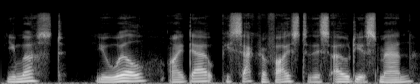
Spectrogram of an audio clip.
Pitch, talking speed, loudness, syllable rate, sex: 125 Hz, 170 wpm, -16 LUFS, 4.4 syllables/s, male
